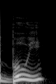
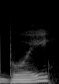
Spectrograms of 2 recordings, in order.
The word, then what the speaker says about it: buoy: We don't say buoy. I've never heard anybody say boy. Never say boy? I just heard. I thought it was pronounced as a boy. No, we say buoy. Oh, well, you're saying it wrong then. But we normally use the American version and say boy. We call B-O-Y and B-U-O-Y.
